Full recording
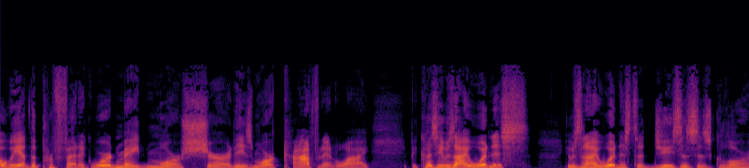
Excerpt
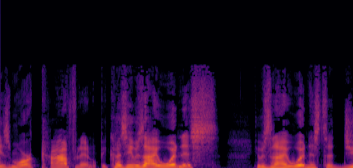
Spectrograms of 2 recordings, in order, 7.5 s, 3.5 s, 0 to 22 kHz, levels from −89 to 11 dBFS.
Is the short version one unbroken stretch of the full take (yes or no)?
no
